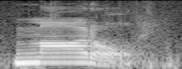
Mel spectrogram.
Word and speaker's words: model: Model. The O is the /aa/ as in father /maa/ and then it's a D that shifts immediately to the L.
